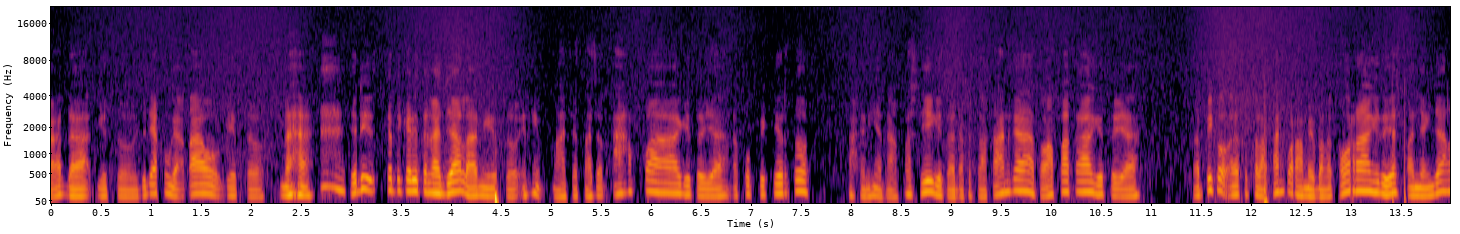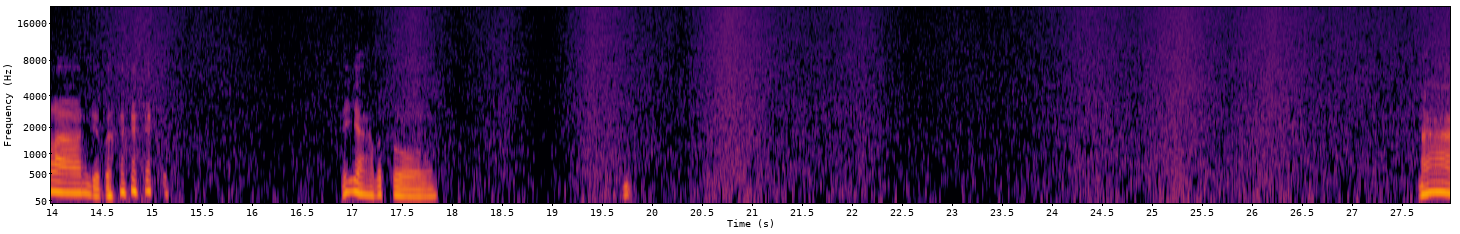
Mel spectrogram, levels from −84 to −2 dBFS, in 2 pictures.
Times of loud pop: 4.44-4.48, 12.13-12.17, 13.41-13.57

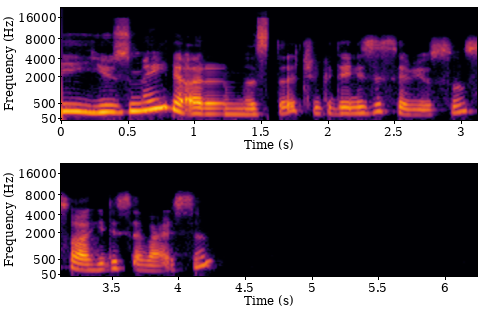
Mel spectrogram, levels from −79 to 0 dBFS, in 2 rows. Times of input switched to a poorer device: 1.54-6.25

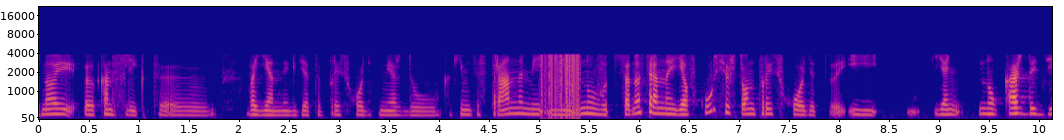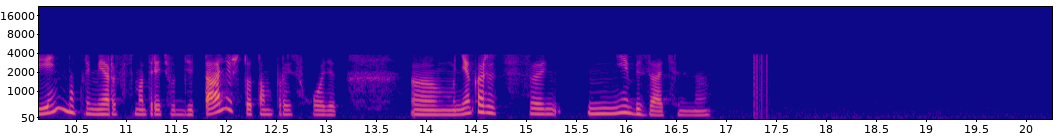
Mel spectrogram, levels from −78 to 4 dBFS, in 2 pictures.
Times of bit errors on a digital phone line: 5.00-5.42, 17.28-17.44

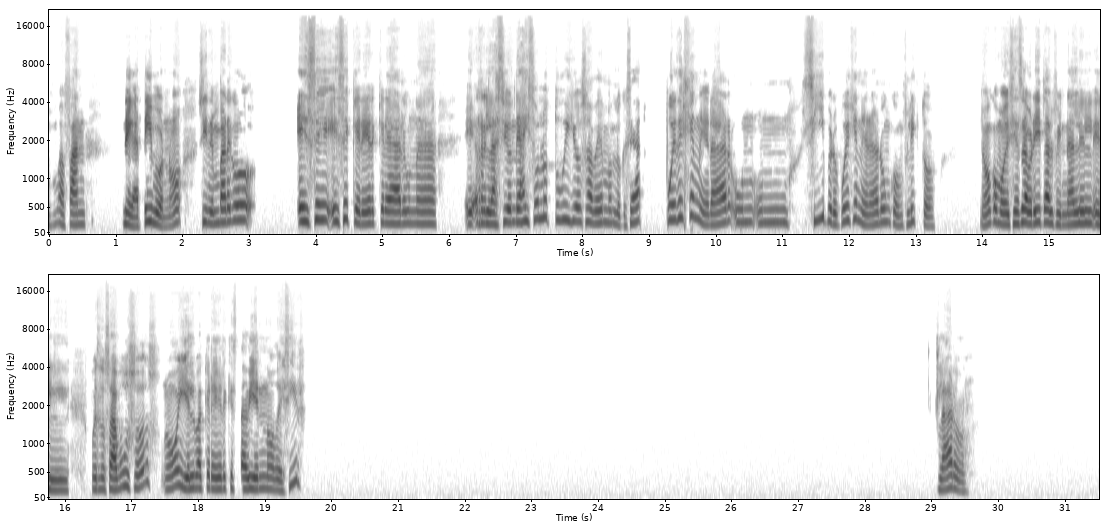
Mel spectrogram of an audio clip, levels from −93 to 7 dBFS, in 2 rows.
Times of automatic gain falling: none

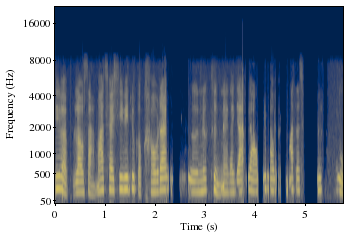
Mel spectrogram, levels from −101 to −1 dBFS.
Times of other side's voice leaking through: 2.49-2.57, 4.43-4.73, 5.23-5.30

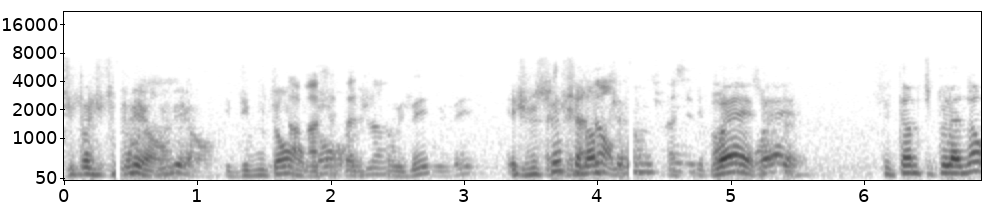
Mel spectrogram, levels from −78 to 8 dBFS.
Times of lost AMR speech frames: 0.37-0.46, 4.21-4.28

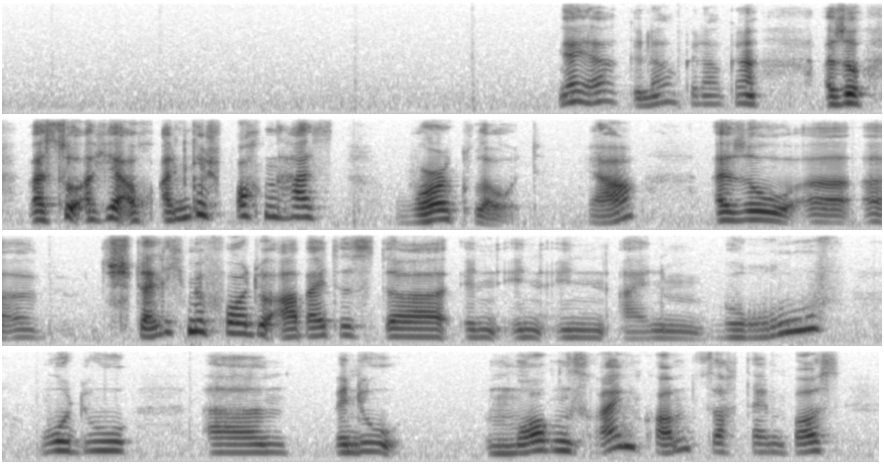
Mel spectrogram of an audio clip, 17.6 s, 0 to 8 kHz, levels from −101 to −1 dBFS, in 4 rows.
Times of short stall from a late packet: none

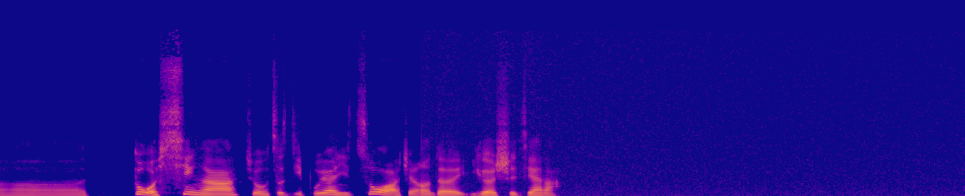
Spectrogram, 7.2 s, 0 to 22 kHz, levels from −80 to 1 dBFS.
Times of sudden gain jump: 3.16-7.24

